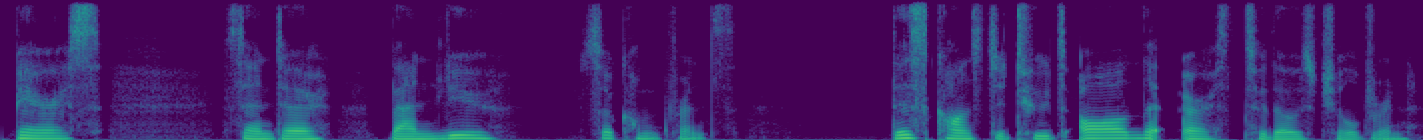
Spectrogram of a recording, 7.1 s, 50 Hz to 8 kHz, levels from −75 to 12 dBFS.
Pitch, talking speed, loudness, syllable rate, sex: 150 Hz, 100 wpm, -20 LUFS, 5.0 syllables/s, female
